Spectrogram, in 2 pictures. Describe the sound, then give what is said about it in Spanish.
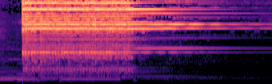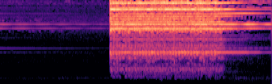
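A telephone rings while a call is placed to a guest: two bright electronic ring bursts of about two seconds each, separated by a long stretch of silence. “Ali, mi arma, llama al chiquillo, llama. Venga, voy a llamarlo.”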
